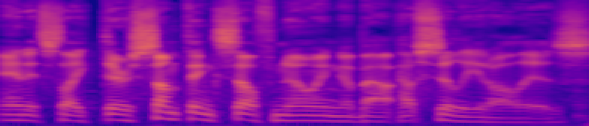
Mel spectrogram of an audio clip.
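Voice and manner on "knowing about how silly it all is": normal talking voice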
